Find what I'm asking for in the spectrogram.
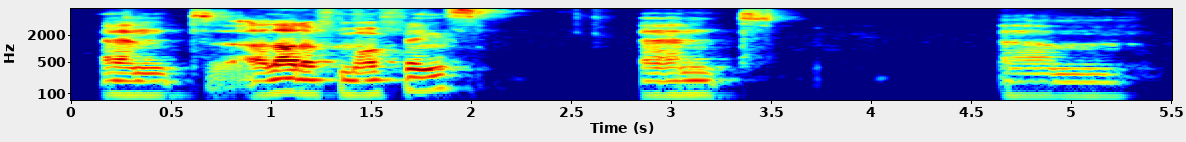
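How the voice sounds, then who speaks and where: A man's fairly low voice in a German accent, monotone and flat, at a very slow pace with long, frequent pauses. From Germany. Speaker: open source library creator, student. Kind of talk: casual interview.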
